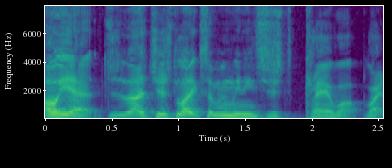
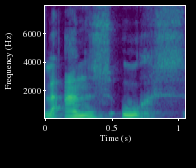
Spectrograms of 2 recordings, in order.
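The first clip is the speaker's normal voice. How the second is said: German-sounding French pronunciation, quieter; 4 dB quieter than usual. Attempting a French place name, the pronunciation comes out German-sounding. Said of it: "that was very German".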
